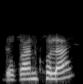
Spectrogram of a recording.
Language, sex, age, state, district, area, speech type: Bengali, female, 30-45, West Bengal, Darjeeling, urban, conversation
